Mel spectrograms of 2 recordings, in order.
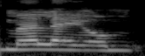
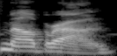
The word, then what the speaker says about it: Melle: from Beauty and the Beast, because everybody says Melle or Melly, and I don't mind, like, because that means if people are typing in Melly, they'll find me online.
